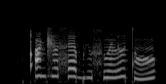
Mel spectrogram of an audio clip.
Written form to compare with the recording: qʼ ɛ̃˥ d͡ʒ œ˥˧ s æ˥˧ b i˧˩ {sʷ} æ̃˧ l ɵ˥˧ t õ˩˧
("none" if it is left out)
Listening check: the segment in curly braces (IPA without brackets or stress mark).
sʷ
